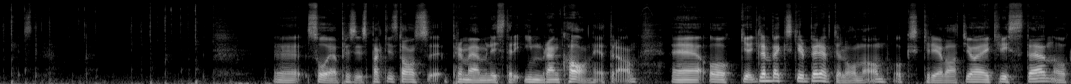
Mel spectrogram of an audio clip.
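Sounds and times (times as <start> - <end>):
typing on a computer keyboard to search Google: 0.0 - 2.2
speech: 2.7 - 10.7.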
